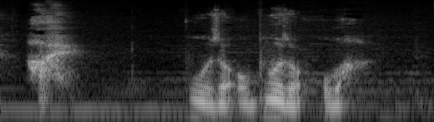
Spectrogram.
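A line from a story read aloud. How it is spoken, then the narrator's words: Old elder sighing. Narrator (Chinese): 村里边德高望重的这个老辈儿啊，抽着烟呐，叹口气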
